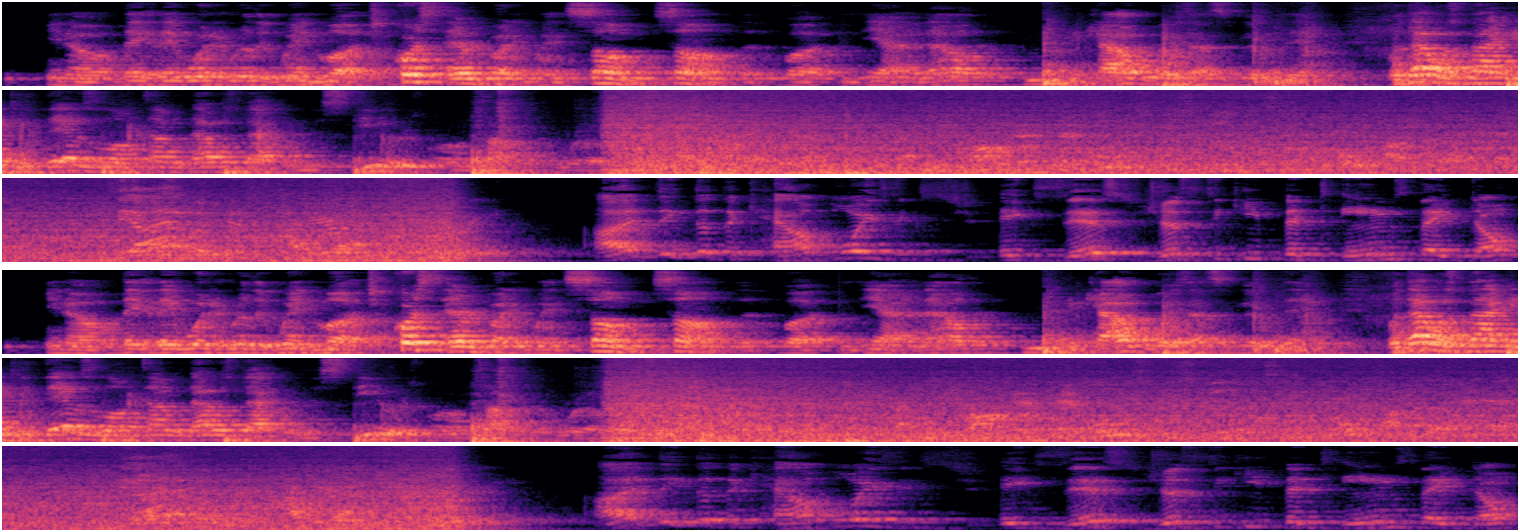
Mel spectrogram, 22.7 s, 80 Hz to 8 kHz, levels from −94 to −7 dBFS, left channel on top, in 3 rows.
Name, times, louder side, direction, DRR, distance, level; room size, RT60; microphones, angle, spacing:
voice 1, 0.2-6.6 6.9-11.4 12.0-12.1 12.4-13.0 15.0-15.2 15.8-16.9, right 1 dB, 80° right, 0 dB, 0.5 m, -30 dB
voice 2, 4.4-4.8 11.0-15.2, right 1 dB, 20° right, -2 dB, 0.4 m, -41 dB
sound 1, 5.2-5.5 5.8-7.8 8.1-8.3 8.7-9.0 9.3-9.6 9.9-10.8 11.1-12.4 13.4-14.3 14.6-15.0, equal, 5° left, 0.8 m, -33 dB
sound 2, 10.6-17.4, equal, 85° left, 1.2 m, -34 dB
voice 3, 15.7-17.7 18.1-22.7, left 3 dB, 50° left, 4 dB, 0.5 m, -41 dB
3.3 x 2.5 x 3.3 m, 0.87 s
head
